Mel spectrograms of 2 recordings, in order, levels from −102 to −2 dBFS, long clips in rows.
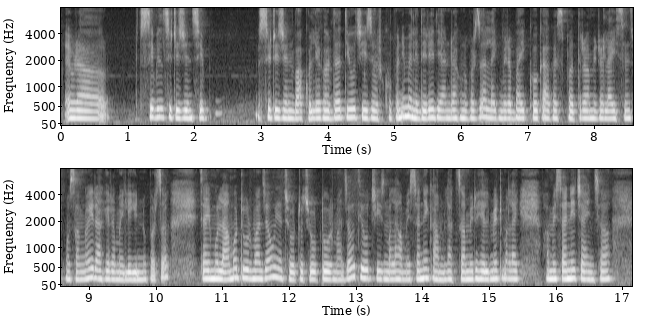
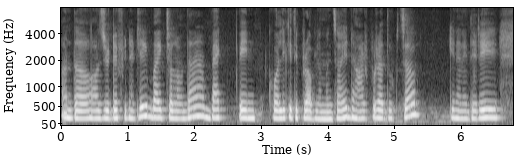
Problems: constant background noise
